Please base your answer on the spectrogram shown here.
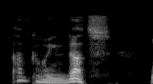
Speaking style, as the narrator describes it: Loyce whispered

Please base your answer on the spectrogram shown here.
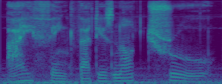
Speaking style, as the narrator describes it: Asi said softly

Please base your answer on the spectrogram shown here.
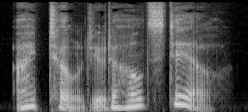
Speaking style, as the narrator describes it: she said calmly

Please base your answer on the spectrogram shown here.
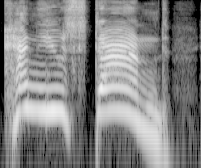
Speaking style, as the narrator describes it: he bellowed in Neville's ear

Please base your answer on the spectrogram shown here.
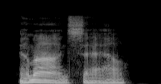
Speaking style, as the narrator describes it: he said quietly

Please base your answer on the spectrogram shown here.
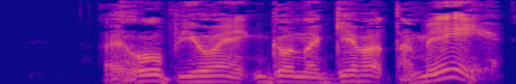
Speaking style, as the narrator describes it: One Eye grumbled

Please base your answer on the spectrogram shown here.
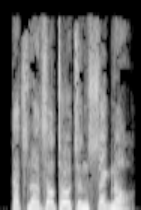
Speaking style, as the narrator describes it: roared

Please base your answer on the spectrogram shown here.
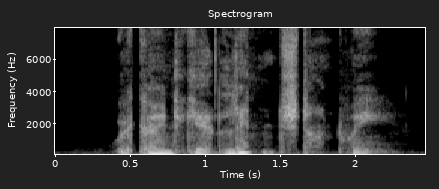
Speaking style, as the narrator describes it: he whispered

